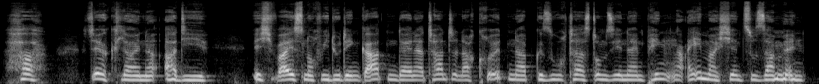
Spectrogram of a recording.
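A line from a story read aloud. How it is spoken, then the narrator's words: Giant thundering. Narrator (German): donnerte der Riese und grinste von einem Ohr zum anderen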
